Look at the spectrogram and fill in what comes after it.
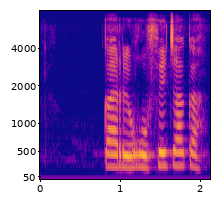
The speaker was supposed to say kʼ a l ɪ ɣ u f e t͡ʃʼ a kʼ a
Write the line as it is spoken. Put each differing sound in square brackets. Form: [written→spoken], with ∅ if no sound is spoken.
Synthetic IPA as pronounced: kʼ a [l→r] ɪ ɣ [u→ʊ] f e t͡ʃʼ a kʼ a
